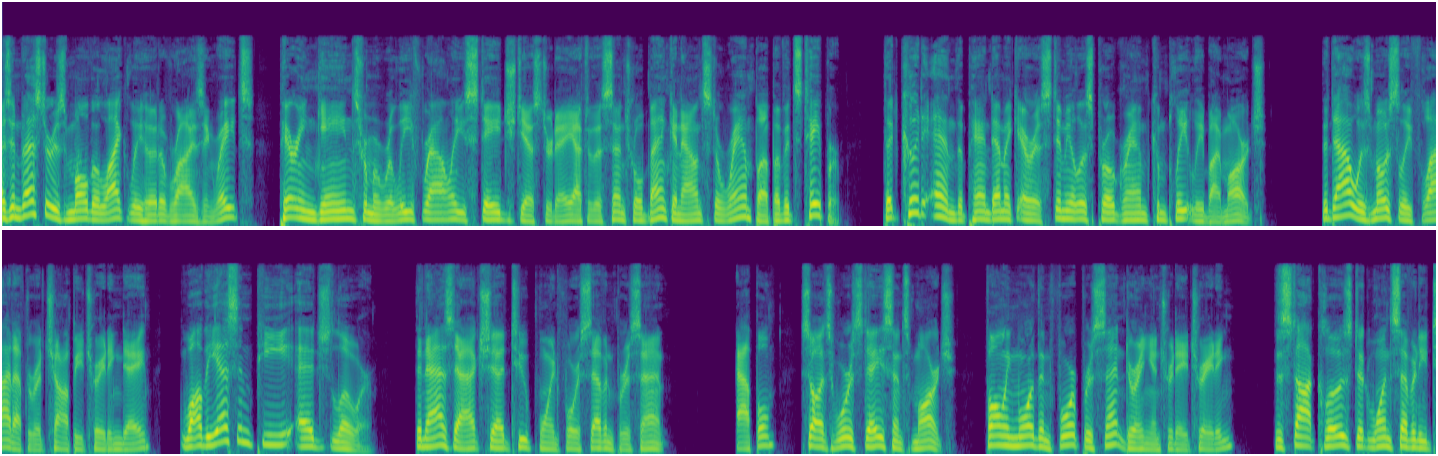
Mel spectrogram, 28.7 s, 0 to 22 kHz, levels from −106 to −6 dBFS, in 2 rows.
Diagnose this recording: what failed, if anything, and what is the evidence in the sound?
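Nothing failed; no fault is audible in this speech.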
